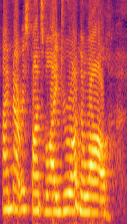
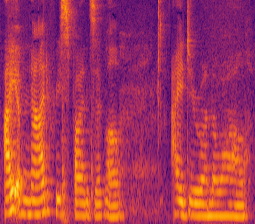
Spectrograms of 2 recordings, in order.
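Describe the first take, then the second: First: There is a short pause between the sentences. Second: There is a long pause between the sentences.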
